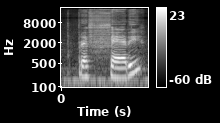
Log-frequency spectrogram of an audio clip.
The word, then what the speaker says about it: prefere: Você prefere, and the emphasis here on the fe, and I'm putting it a little bigger so your brain captures the idea of a stronger syllable.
